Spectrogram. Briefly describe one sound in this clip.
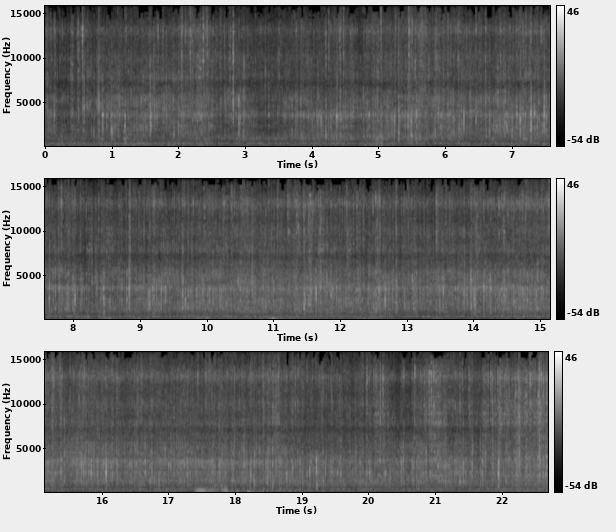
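Bicycle tyres crunch steadily over gravel.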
